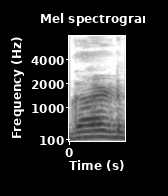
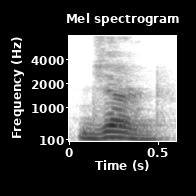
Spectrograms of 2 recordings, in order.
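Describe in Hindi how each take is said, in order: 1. यह शब्द hard G ध्वनि से शुरू होता है। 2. यह शब्द J ध्वनि से शुरू होता है।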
